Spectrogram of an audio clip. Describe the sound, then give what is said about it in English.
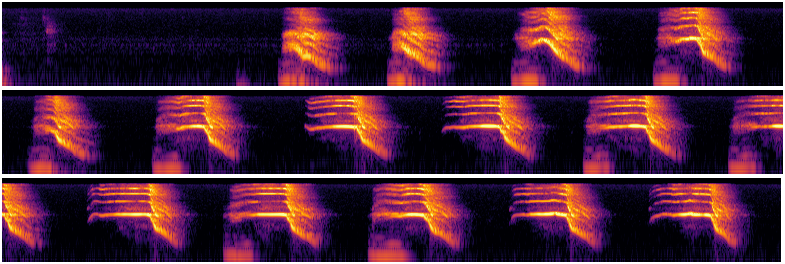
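A reed call imitates an elk cow with about fifteen short, high, descending mews, evenly spaced roughly every second and a half. Each call is loud, with nothing else behind it. “by contrast, in how I blow a normal cow call on a mouth reed, or a normal three-dimensional sweet cow call on an open reed, when I use that call, it flies completely in the face of how I blow these other calls.”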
